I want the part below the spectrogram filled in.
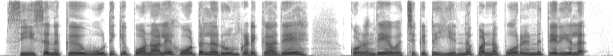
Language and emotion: Tamil, fearful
